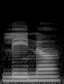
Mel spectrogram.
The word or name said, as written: lenaa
